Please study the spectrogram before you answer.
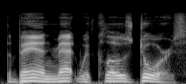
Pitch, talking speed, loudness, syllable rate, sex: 125 Hz, 195 wpm, -15 LUFS, 4.1 syllables/s, male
